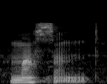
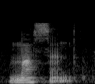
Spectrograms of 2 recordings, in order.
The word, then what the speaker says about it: mustn't: contracted for mustn't mustn't without pronounce the consonant T the first T is silent like mustn't mustn't Muhsin so I hope that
